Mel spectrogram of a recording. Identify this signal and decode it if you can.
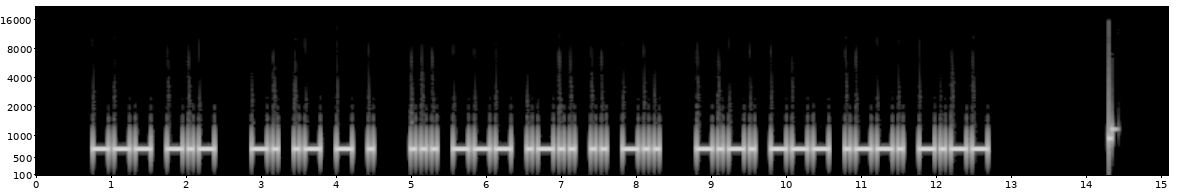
Morse code, heard as a keyed tone, about 17 wpm, 700 Hz. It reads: OK NATE SOLID COPY
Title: Practice QSO - Exchange 3 - More Info - 17wpm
